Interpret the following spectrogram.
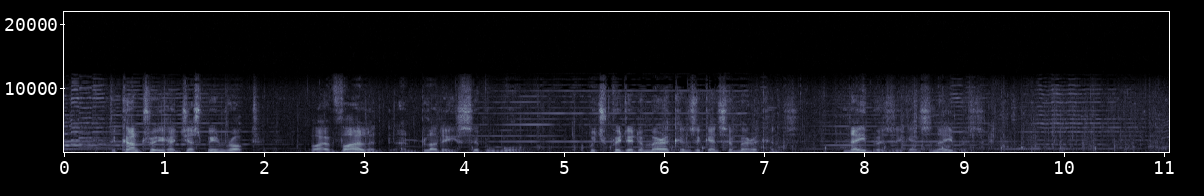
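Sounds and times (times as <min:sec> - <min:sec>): horse hooves clip-clopping: 0:00.5 - 0:11.0.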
